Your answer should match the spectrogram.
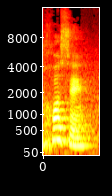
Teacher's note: Siempre el énfasis lo ponemos en jo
